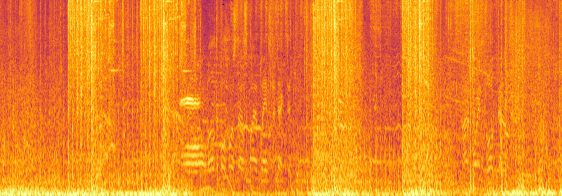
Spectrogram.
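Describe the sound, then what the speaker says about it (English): Gunship killstreak fire in Black Ops Cold War pounds out in repeated heavy bursts of cannon and gunfire, loud and close, while a player talks over the barrage. "This is one of the craziest gunships I've ever called into my life."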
